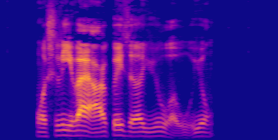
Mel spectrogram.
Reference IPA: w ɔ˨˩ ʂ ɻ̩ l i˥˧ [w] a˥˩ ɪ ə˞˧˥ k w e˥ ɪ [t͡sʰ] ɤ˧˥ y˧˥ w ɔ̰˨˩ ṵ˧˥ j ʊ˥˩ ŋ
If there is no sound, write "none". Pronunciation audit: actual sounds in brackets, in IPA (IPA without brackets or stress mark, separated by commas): w, t͡s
